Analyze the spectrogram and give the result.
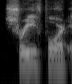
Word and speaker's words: Shreveport: Shreveport is how it's pronounced.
